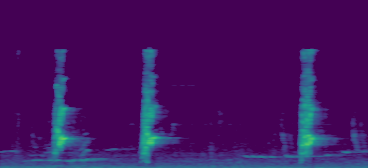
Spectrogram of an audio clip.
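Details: Three separate rasping chirps from a Javan myna, spaced about a second apart, with faint thin whistles drawn out between them and soft background rumble.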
